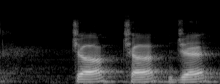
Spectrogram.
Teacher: तलव्य यानी जो तालू से बोले जाते हैं जीभ के तालू से बोले जाते हैं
